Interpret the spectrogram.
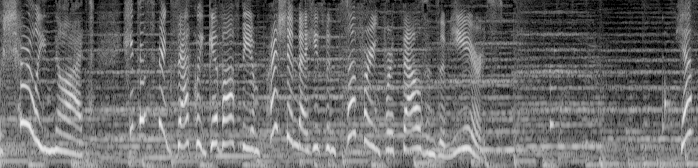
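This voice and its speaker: A woman voicing a small, excitable female fairy companion who chatters about herself in the third person. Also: very high-pitched, full character voice. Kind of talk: video game cutscene voice acting. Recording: game soundtrack music behind.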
